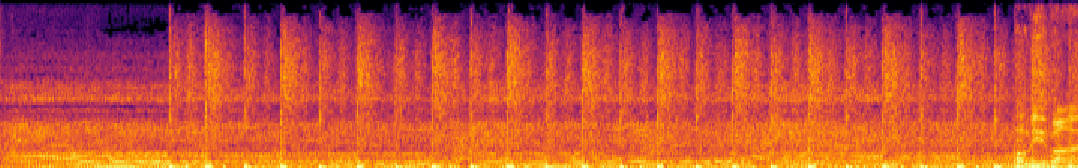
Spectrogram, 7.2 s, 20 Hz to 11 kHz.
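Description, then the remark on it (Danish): A Volvo B18 car engine runs steadily at a Volvo meet near Fredericia, its low rumble broken by a regular, rhythmic pulsing knock, with the revs rising slightly near the end; no one speaks. “Ja, men vi kommer jo næsten ikke udenom, at øh, vi skal jo høre den her Volvo B18.”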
